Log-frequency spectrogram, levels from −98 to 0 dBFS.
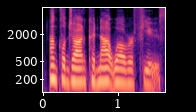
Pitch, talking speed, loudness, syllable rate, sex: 170 Hz, 220 wpm, -17 LUFS, 6.3 syllables/s, female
